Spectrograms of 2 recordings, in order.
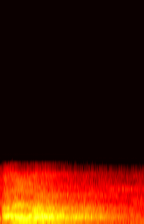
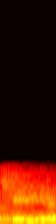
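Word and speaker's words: Calvin: 원래 이름은 깔반입니다. 근데 그걸 영어식으로 이름이 켈빈이 되죠. 음악가 쇼팡 다 알지요? 쇼팡 철자가 어떻게 쓰나요? CHOPIN 쇼펜입니다. 그 쇼팡을 쇼핀 이렇게 읽으면 됩니까? 안 되죠. 마찬가지로 켈빈이라고 읽으면 안 됩니다.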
